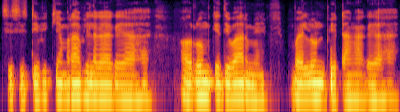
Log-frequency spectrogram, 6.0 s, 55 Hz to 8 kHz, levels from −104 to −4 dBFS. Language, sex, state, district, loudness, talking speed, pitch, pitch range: Hindi, male, Jharkhand, Palamu, -18 LUFS, 160 wpm, 100 Hz, 95-105 Hz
